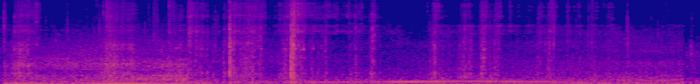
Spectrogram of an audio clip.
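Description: Hard plastic wheels of a toddler's push walker rolling and rattling over a concrete sidewalk, with scattered clicks and two sharper knocks about three and a half and four and a half seconds in. A low steady hum runs underneath and rises a little in pitch about halfway through.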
